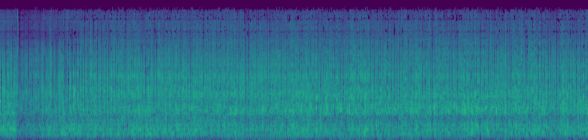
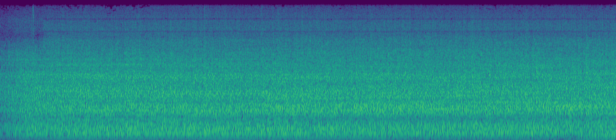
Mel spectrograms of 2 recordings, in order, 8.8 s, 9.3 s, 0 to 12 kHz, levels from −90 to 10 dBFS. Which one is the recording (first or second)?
second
